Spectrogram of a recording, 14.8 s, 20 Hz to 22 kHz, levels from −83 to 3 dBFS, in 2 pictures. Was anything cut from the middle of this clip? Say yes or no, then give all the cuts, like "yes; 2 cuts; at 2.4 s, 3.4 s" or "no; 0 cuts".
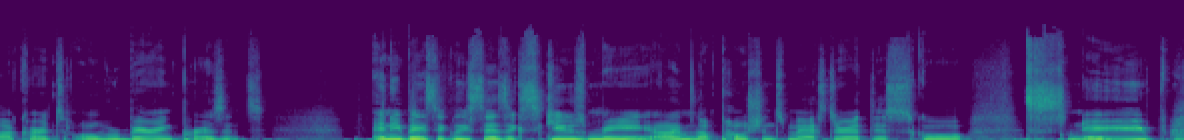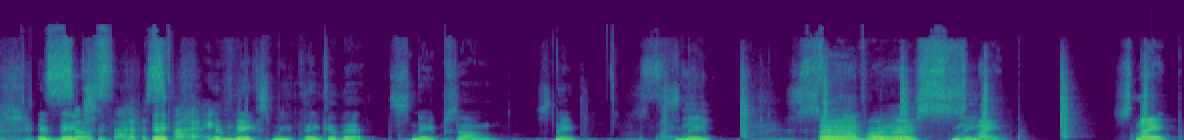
no; 0 cuts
